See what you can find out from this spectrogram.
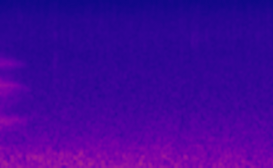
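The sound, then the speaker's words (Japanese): Steady rain hisses evenly with a low, continuous rumble of thunder underneath, holding one even level throughout with no voices. “雷が遠くに行っちゃうまでもう少し。”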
